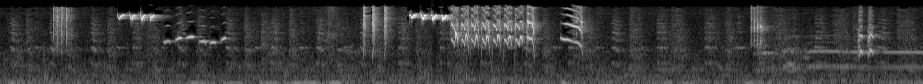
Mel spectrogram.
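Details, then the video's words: Bali myna in energetic fighting song, used to lure a quiet bird into singing: varied sharp chattering bursts, high trills, a harsh rasping stretch and slurred whistles, with long pauses and faint low rumbling. "SRDC Full Tarung GACOR//Cocok Untuk Pancingan SRDC Malas Bunyi"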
